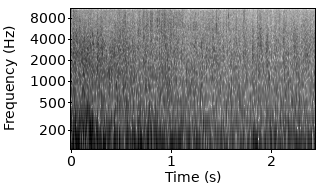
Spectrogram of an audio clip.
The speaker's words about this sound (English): At 1:45 a.m., as the club is in full swing, the 2-kilogram bomb explodes.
